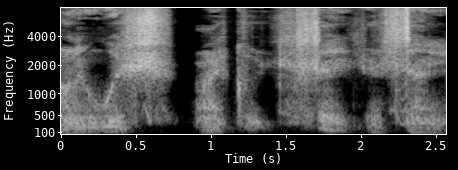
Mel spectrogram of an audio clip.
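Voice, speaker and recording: A man puts on a raspy character voice. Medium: actual play. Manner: terse, formal, sparing with words.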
